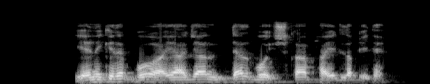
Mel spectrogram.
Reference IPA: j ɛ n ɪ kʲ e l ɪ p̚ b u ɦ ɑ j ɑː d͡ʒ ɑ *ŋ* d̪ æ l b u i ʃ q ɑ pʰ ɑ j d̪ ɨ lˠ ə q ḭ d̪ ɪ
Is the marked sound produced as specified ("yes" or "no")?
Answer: no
